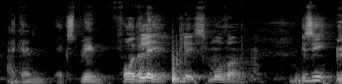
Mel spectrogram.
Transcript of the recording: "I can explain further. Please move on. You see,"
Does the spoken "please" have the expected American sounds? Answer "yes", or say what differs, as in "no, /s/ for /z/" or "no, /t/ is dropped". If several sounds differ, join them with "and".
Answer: no, /s/ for /z/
